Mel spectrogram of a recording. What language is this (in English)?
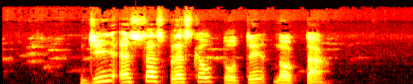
Esperanto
